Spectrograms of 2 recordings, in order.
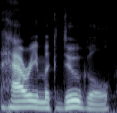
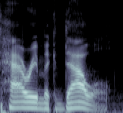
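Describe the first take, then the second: First: The surname is said with a hard g sound. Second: The surname is said with no g sound. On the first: The speaker calls it wrong. "It's not Harry McDougal" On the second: The speaker calls it right. "it's Harry McDowell"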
